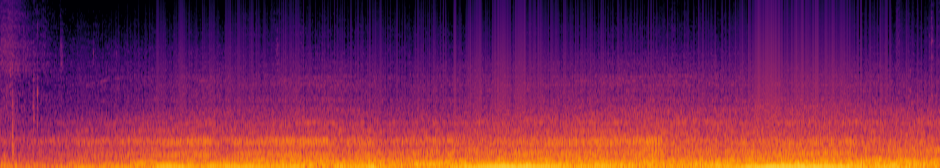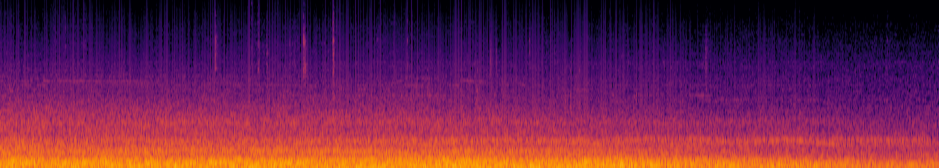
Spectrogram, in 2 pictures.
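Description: A car's engine and road noise heard from inside the cabin: a deep rumble that builds as the car gets moving, is loudest in the first half, and eases off near the end as the car slows to a stop.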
